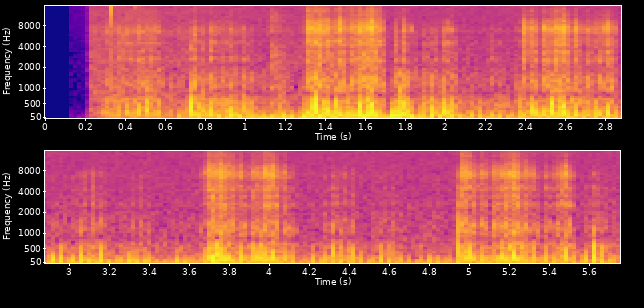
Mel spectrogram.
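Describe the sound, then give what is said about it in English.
A cat purring, a low rumbling drone that swells and fades in a slow, regular rhythm with each breath, loud and steady with nothing else heard. “the sound you just heard was a recording of a purring cat”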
